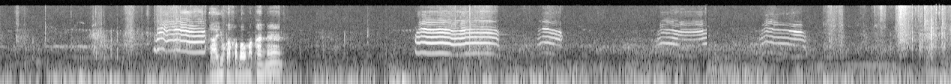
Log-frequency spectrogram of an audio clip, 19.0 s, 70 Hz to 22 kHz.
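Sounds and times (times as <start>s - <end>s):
cat meowing: 3.0s - 4.2s, 8.3s - 10.1s, 10.7s - 11.3s, 13.1s - 14.2s, 15.1s - 16.2s.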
